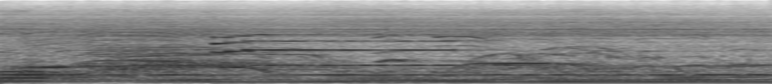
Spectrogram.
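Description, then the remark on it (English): A large church audience screams and shouts all at once, answering a call to scream "thank you, Jesus": a loud, dense wall of overlapping voices with high cries rising above it, sustained steadily for several seconds. “I don't know whose word this is, but if this is your word, scream, thank you, Jesus.”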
